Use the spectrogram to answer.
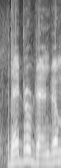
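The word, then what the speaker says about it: Rhododendron: तो जो ये फ्लावर है, रेडोडेंड्रम एक्चुअली इसको प्रोनाउंस किया जाता है, बाकी बोरान्स का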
